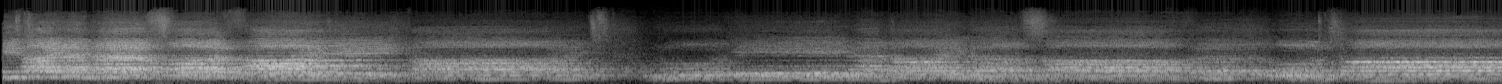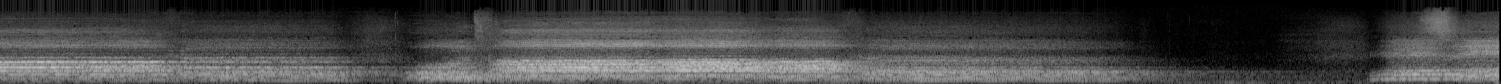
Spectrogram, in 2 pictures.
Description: Trostvoll, harmonisch und warm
